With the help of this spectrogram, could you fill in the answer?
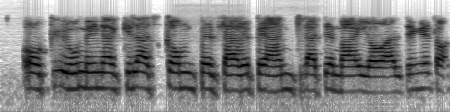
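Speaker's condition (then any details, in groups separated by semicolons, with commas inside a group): Cerebral palsy; sudden involuntary jerks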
